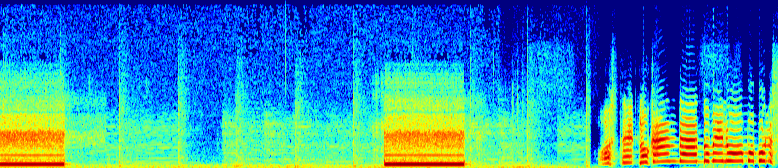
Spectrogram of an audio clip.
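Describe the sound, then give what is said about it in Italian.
A telephone ringback tone sounds as a call is placed to a restaurant to book a Valentine's Day table. Two long, steady beeps are separated by a pause, then a voice answers at the end. “Adesso lo chiamo, vediamo.”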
